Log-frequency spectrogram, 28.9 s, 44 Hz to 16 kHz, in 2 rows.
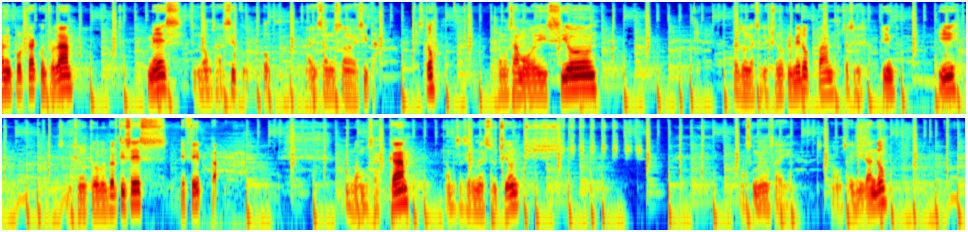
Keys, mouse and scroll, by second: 0.4 shift+a, 7.7 Tab, 9.8 click, 10.5 click, 11.6 Tab, 12.1 click, 12.9 Tab, 13.4 1, 15.6 click, 17.3 f, 18.5 middle click, 19.1-20.0 scroll up 1, 20.0 scroll up 1, 20.2 shift+middle click, 21.5 e, 25.7 click, 26.2-27.7 middle drag, 28.2-28.9 middle drag.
